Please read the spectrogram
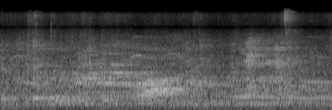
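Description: Indistinct voices of people nearby with background music, and a brief wavering, high-pitched voice-like call about a second in.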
